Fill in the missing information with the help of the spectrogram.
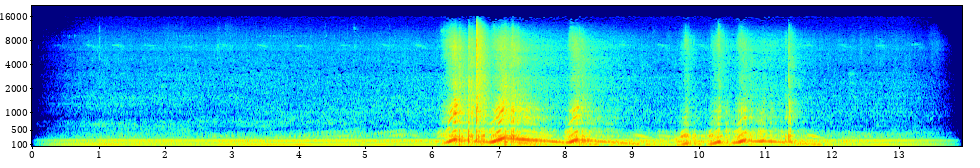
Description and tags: Supercar rev
Car idles, then revs for no other reason but to make a noise. Can't remember what type of car it was, but it was blue and little flames came out of the exhaust.
Tascam DR-22WL, internal mics, deadcat. 15Hz high pass filter.
banging, car, engine, exhaust, noise, popping, rev, revving, sound, supercar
